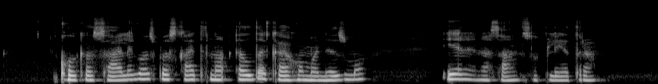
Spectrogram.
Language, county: Lithuanian, Kaunas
